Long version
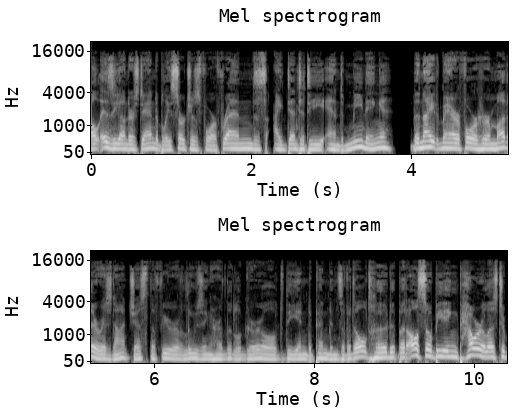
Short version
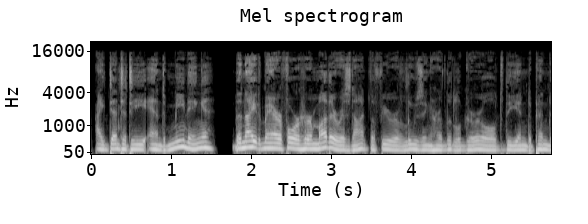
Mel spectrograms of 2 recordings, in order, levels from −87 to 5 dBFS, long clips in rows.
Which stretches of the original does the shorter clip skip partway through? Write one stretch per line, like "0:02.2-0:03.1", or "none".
0:05.7-0:05.9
